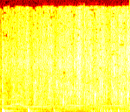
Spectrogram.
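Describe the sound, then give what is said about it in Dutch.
An audience claps in a steady, dense patter of many hands, fairly soft and even throughout, with a few sharper individual claps and faint voices mixed in. “Geef hem een applaus.”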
